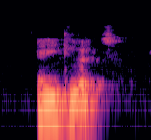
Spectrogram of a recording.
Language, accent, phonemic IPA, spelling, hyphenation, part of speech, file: English, Southern England, /ˈeɪ.ɡlɛt/, aiglet, ai‧glet, noun, LL-Q1860 (eng)-aiglet.wav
